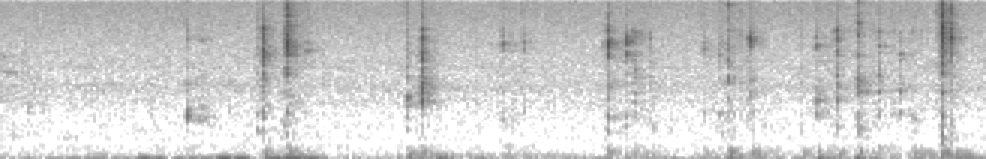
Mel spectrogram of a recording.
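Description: Typing on a computer keyboard: irregular keystrokes, scattered singly and in short quick runs.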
